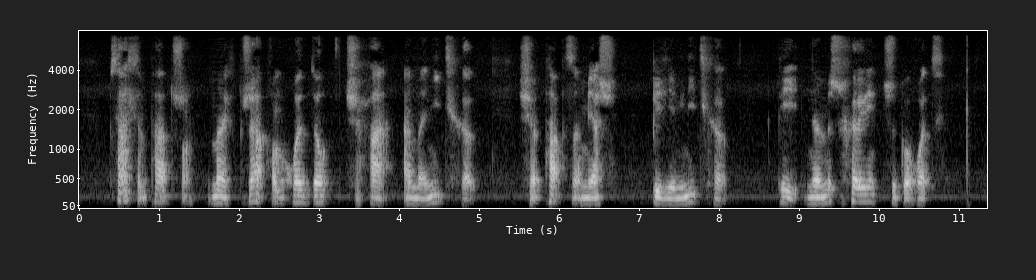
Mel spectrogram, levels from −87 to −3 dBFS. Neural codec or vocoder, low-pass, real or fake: codec, 16 kHz in and 24 kHz out, 1 kbps, XY-Tokenizer; 7.2 kHz; fake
